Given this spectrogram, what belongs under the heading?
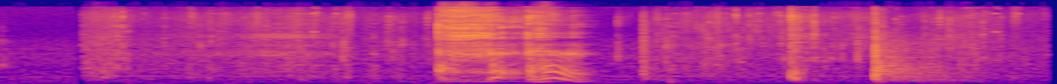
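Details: Girl's voiced throat-clearing followed by two short, sharp coughs in a quiet room; she remarks her voice has changed a lot and mentions taking medicine.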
